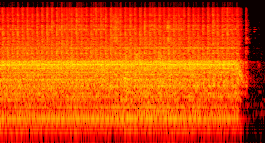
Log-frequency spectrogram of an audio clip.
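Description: Sewing machine stitching fabric scraps down onto a Christmas junk journal cover, a steady continuous whirring hum at close range that runs alone for nearly five seconds, then stops abruptly.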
